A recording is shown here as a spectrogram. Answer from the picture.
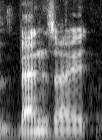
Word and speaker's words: Benzite: to pronounce it Champion one's a benzite that's correct I was putting an extra syllable in there and I wasn't positive I passed all right Mercer your turn I'll take uh for 200.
